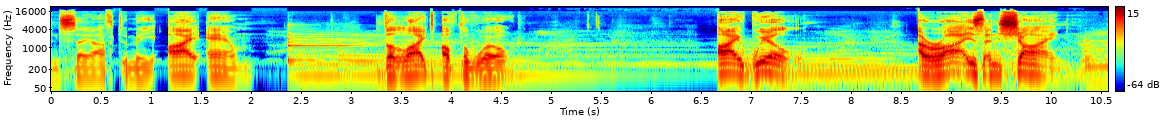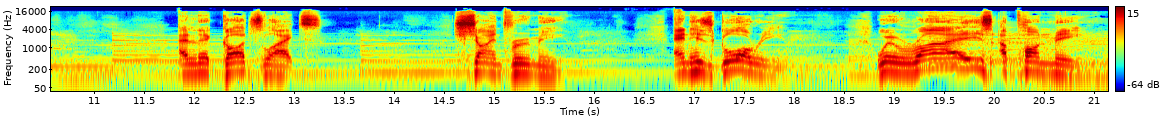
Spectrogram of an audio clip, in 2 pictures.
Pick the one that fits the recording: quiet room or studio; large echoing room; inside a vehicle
large echoing room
